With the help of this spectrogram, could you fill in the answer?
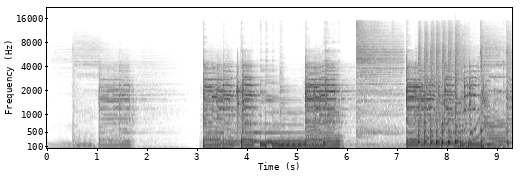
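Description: A loud, distorted rock music track with driving rhythm and dense harmonic layers, starting softer, pausing briefly into silence, then crashing back in with full band energy and sharp accents.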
